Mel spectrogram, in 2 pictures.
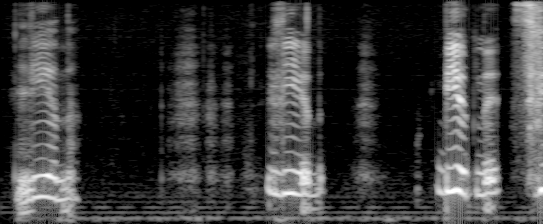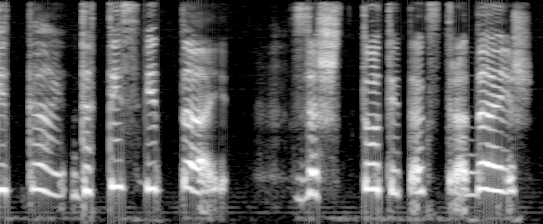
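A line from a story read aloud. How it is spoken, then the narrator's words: Sobbing. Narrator (Russian): рыдает она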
